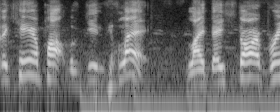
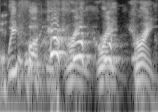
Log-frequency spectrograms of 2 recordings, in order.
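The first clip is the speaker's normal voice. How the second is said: high, insistent stress on "grape drink"; "grape drink" pitched up emphatically; emphatic correction; 4 dB louder than usual. Real, not acted. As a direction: set them straight, punching "grape drink".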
